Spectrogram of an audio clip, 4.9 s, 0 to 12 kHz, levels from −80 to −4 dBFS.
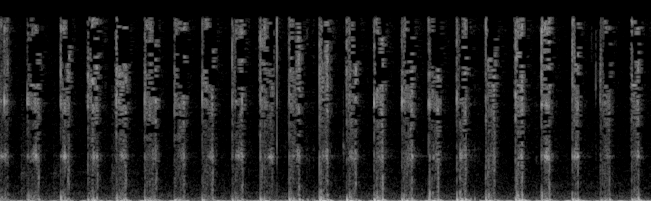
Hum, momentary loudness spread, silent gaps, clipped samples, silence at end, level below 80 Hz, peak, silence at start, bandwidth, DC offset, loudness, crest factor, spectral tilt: none; 4 LU; none; under 0.1%; 0 s; -36 dBFS; -12 dBFS; 0 s; 11.5 kHz; under 0.1%; -35 LUFS; 18 dB; -2.5 dB/octave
